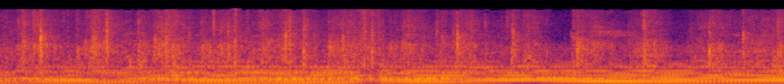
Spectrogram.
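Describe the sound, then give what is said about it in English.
A church audience gives the Lord a standing clap offering, clapping steadily in a dense, continuous wash of applause, with sustained organ or keyboard chords holding underneath throughout the four seconds. “Now, I think the Lord deserves a standing clap offering for that.”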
